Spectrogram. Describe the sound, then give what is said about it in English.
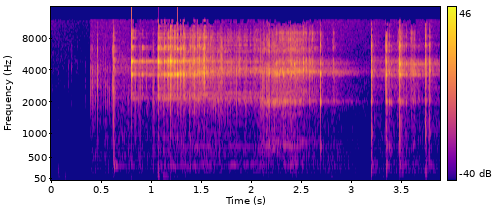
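A glass jar of chocolate chuckles is handled: a few sharp clinks, a sustained gritty scrape lasting over a second, then a brief pause and a quick run of light taps and rattles. “So as a means of illustrating, I have a jar of normal chocolate chuckles.”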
